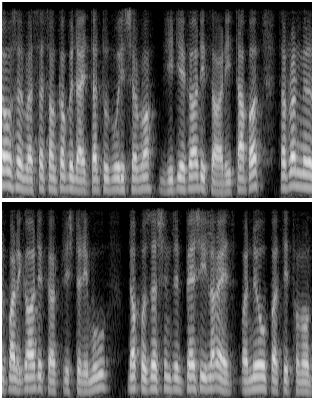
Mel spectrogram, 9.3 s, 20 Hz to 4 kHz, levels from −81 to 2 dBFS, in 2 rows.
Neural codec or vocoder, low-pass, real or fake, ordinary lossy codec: codec, 16 kHz, 0.2 kbps, FocalCodec; 3.6 kHz; fake; none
